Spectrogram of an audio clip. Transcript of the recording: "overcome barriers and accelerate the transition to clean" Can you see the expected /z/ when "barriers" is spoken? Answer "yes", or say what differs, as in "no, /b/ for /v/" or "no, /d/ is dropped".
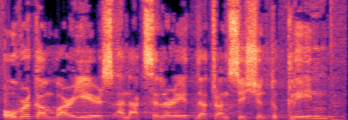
no, /s/ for /z/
